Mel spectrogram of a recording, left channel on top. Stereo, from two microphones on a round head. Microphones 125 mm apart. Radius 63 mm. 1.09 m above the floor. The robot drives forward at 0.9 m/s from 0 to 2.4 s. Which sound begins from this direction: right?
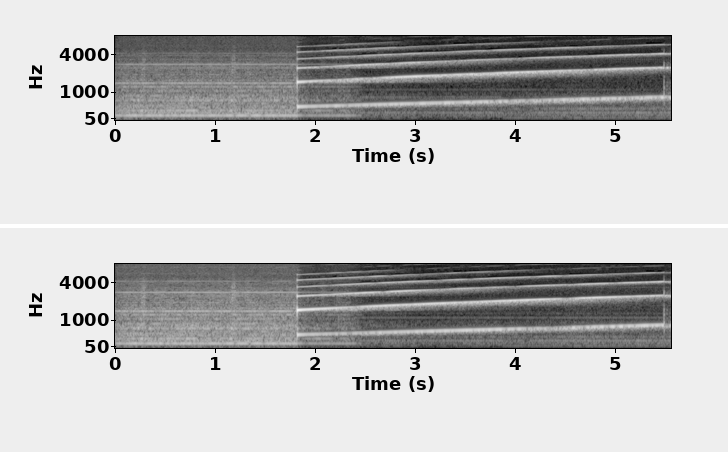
An alarm, at 1.8 s.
